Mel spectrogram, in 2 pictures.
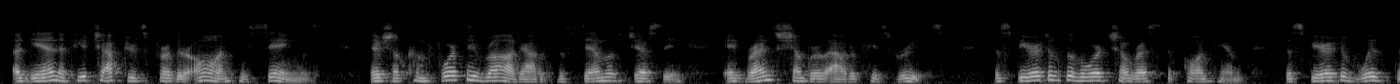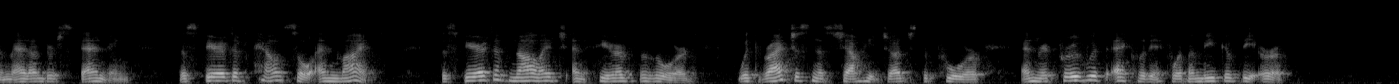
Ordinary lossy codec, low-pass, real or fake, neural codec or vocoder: Opus, 64 kbps; 7.2 kHz; fake; codec, 16 kHz, 4.8 kbps, FACodec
